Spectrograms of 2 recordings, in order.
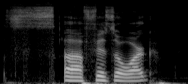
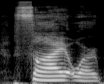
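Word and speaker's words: phys.org: one is also in fizzorg i said it right i don't know why i always want to say psyorg but it's physics all right so wildfires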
